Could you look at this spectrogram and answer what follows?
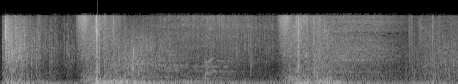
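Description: Confringo blasting spell explosions in Hogwarts Legacy, two loud booming blasts several seconds apart, each followed by rumbling decay.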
